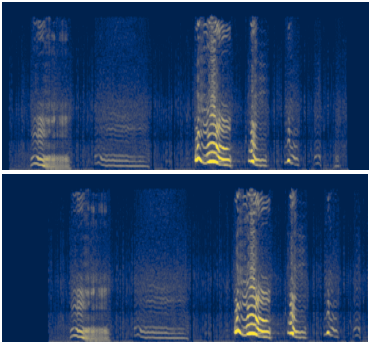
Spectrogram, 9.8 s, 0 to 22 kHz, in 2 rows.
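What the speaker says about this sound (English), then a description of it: "Pap the dog is quite small, but he can stand on top of a ball. He whines and he begs, up on two legs." A small cartoon dog in the JumpStart 1st Grade reading game whines and yips in two matching bursts: a falling whimper, a drawn-out whine, then a run of short high yelps, with silence between.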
